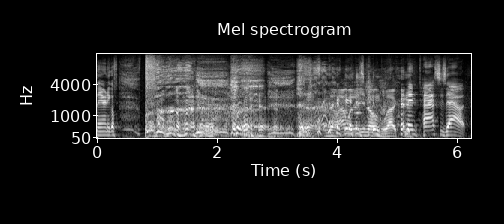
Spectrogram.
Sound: excessively breathing

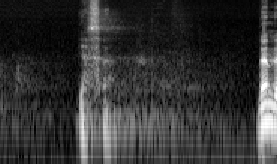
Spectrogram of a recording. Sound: laughs

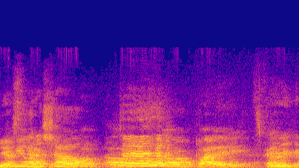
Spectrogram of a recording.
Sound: laughs

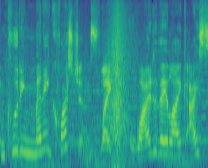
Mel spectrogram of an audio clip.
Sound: whooshing sound effect

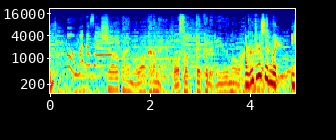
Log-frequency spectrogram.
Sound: speaking in foreign language

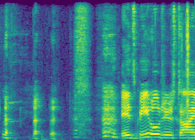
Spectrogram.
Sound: laughs

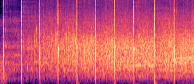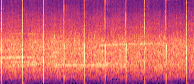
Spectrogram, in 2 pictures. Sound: crowd applauding; crowd cheering

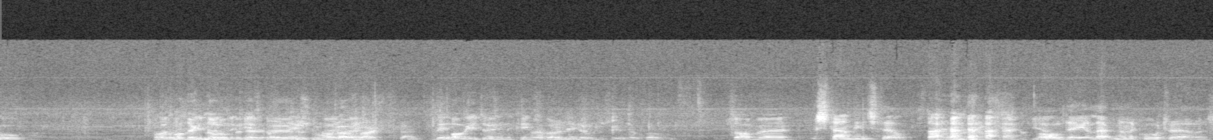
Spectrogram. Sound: laughter

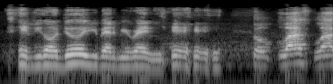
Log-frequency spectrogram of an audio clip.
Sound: laughing

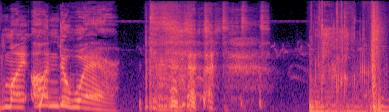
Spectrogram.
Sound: Duncan and Geoff Giggling

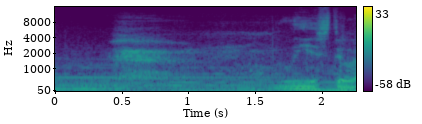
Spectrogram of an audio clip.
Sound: sigh

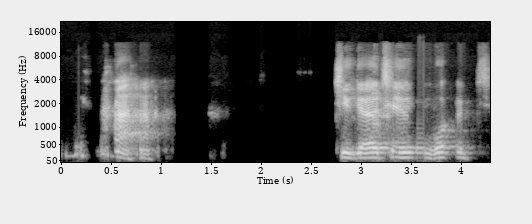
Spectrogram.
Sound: both laughing

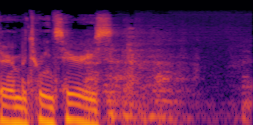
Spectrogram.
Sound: laughs

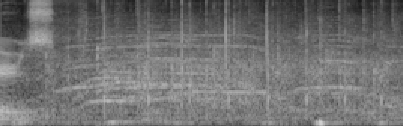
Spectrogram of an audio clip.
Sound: applause

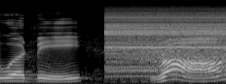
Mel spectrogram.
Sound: buzzer

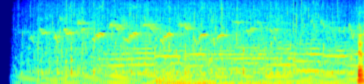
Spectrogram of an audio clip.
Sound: birds chirping

